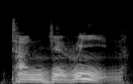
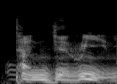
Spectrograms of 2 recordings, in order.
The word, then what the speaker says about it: tangerine: You say tangerine. Tangerine. You say tan then J then rein with a stress.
